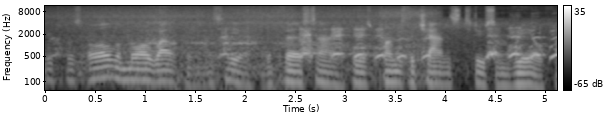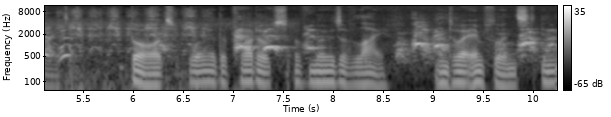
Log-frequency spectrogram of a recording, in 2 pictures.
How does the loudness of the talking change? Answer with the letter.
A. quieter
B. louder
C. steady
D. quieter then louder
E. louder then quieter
C.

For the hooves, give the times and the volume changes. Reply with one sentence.
You can't hear the hooves here.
